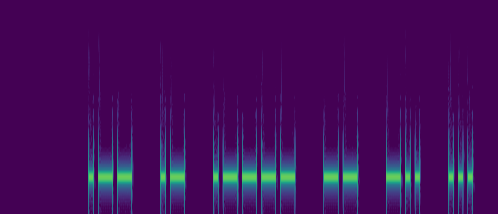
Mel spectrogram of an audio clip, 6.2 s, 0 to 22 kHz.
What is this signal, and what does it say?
Morse code, heard as a keyed tone, about 20 wpm, spaced as for 15 wpm, 700 Hz. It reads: WA1MDS
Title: 128 Lesson 21g - Number 6 - Call Signs 20wpm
